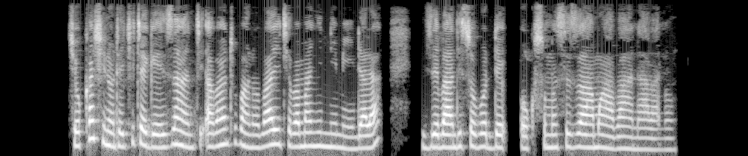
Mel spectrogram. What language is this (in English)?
Ganda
